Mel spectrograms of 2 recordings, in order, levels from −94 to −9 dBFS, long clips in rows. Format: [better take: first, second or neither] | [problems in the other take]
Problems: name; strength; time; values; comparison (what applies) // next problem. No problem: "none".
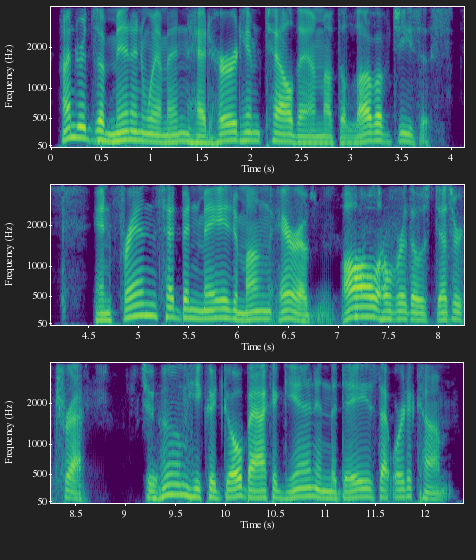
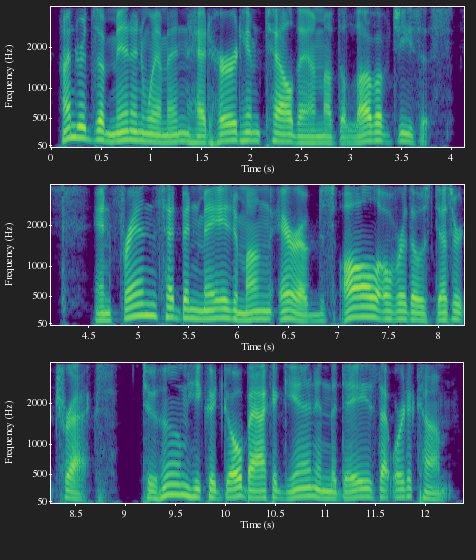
second | noise reduction (neural mask model Resemble Enhance denoiser)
